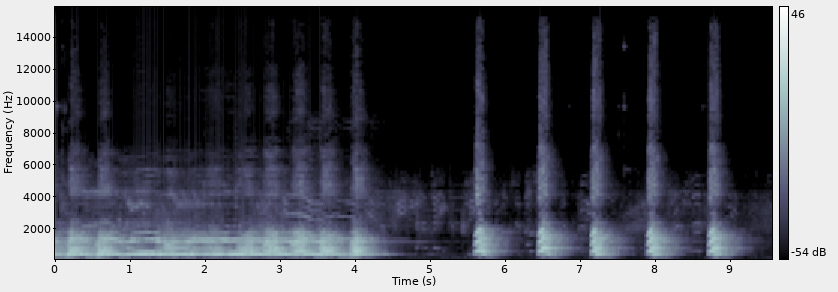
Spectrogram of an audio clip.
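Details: Irish Wolfhound answering its own recorded howl: a sustained, slightly wavering howl for about four seconds, then silence, then five short deep woofs spaced roughly a second apart.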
